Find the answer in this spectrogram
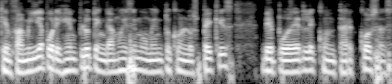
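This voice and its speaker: A man talks at a moderate pace in an ordinary speaking voice of medium pitch, with fairly even intonation. The sound is dry and close, with no echo. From Colombia. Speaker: storyteller. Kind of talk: interview answer about storytelling.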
